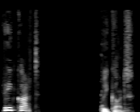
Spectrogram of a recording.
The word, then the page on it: Ricard: Dutch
